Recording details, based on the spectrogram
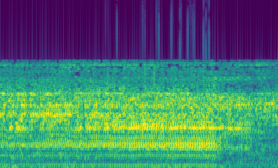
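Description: A motorbike engine fires and revs, holding a loud, steady mid-pitched drone close by, with a slight dip in revs toward the end.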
